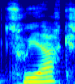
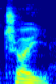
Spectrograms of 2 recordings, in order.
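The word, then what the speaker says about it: Tsui: Voilà, par exemple, Tsuyark, je l'ai souvent prononcé pendant des années Tsuyark. Et puis, je me suis retrouvé face à Julien Carbon, qui a bossé avec lui, et qui prononce Choi. Et qui prononce tous les UI des noms et des prénoms hongkongais, Oi.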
